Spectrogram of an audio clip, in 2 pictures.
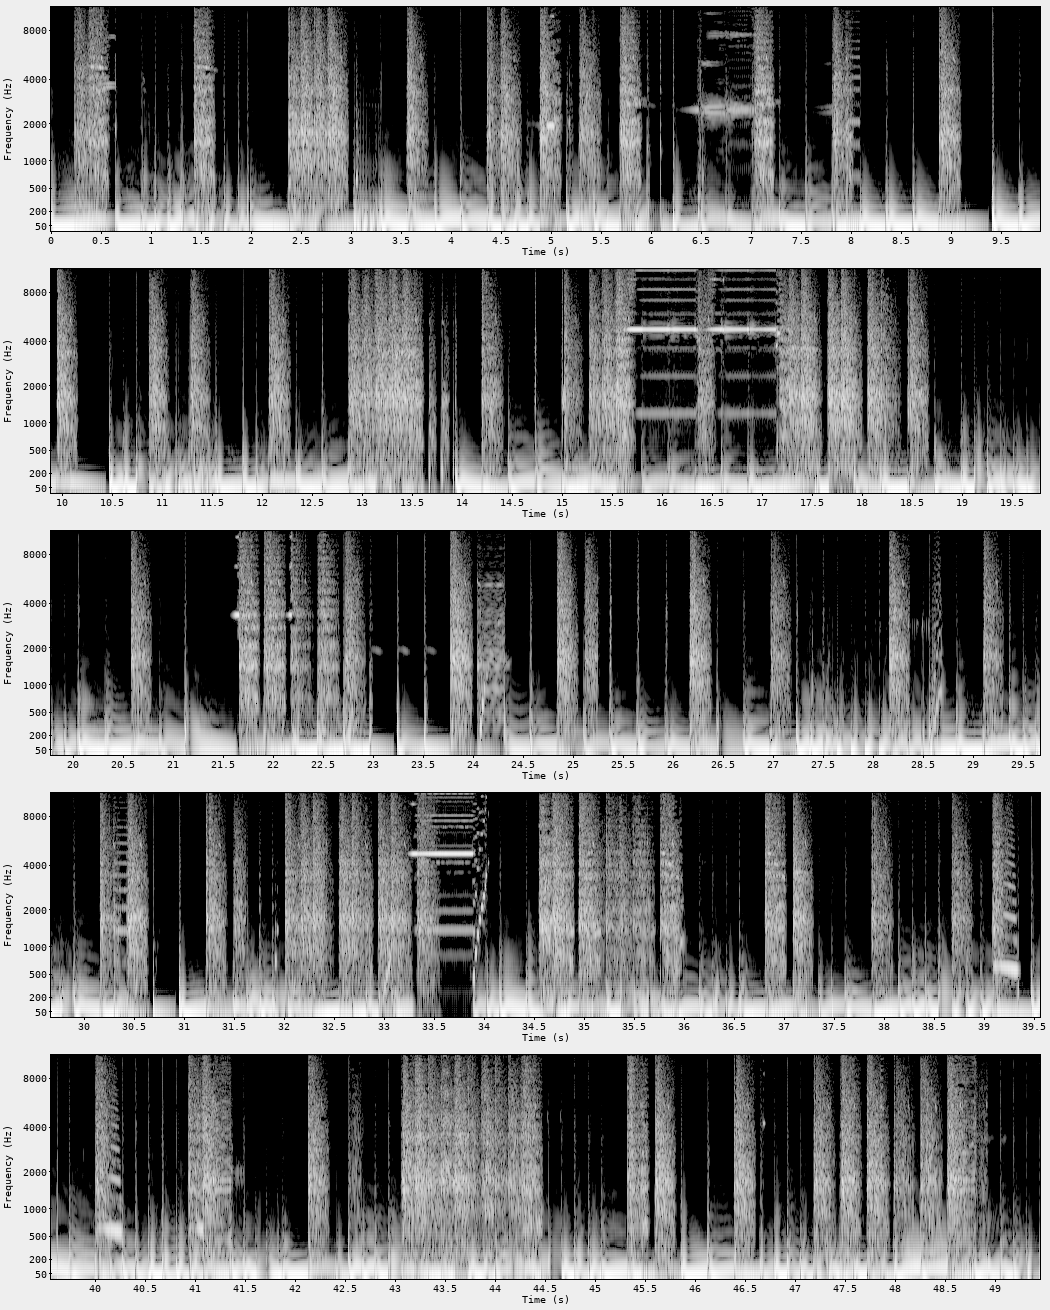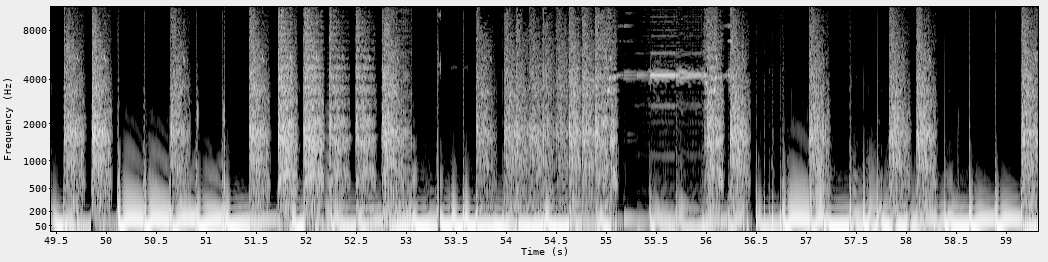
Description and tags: cut up drum sequence sliced with a pure data patch and accentuated with squeaky filters on random occasions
